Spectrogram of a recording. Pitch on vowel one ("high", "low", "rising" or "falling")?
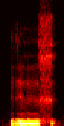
high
